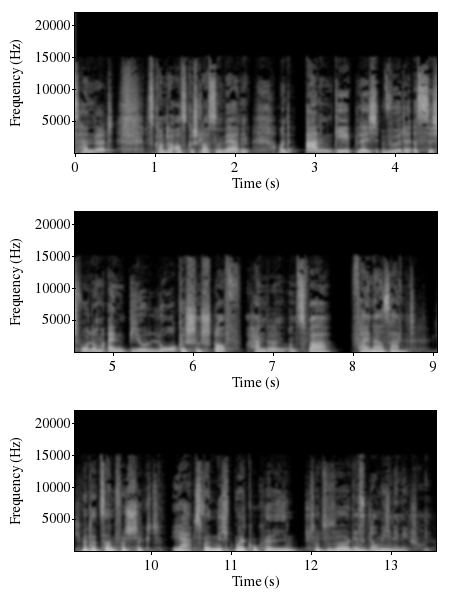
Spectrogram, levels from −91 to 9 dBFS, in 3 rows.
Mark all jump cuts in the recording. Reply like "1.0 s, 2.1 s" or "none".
11.9 s

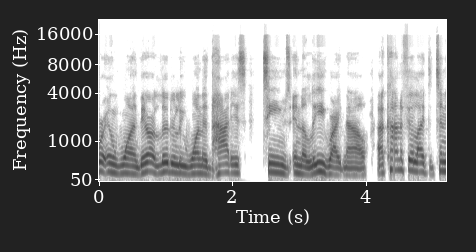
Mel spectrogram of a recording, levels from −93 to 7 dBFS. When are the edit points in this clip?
1.7 s, 4.1 s

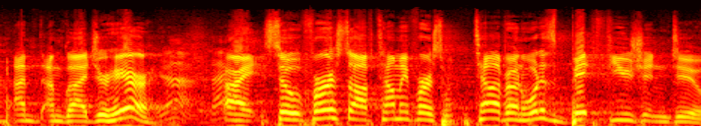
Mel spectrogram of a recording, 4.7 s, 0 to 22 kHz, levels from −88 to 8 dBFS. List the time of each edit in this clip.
none

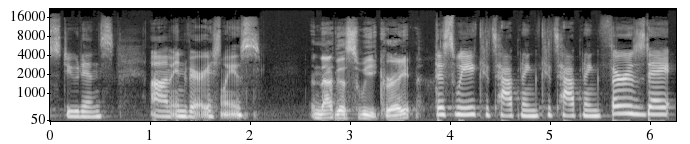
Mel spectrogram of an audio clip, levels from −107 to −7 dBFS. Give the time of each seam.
1.7 s, 2.9 s, 3.7 s, 4.9 s

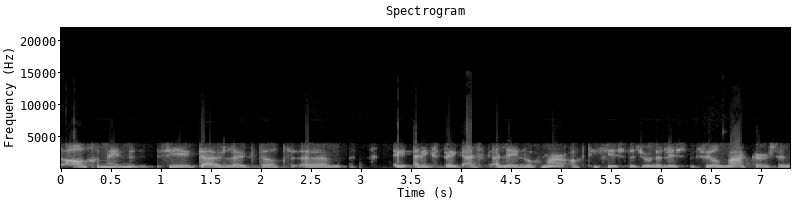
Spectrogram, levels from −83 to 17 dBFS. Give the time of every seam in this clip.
3.2 s

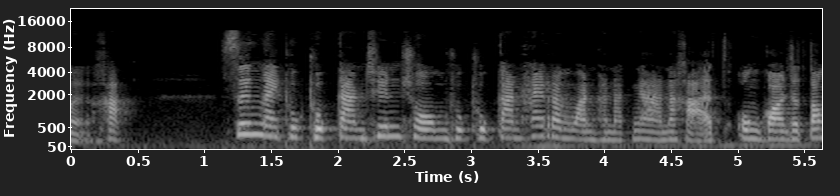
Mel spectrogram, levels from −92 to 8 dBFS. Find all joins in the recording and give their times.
none

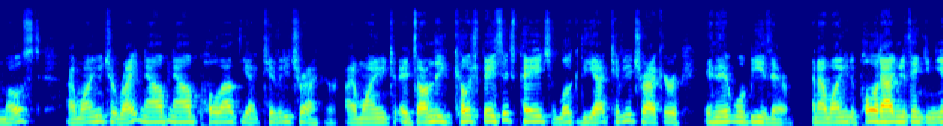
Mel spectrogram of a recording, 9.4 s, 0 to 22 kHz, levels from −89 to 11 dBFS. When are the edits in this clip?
1.7 s, 3.9 s, 5.7 s

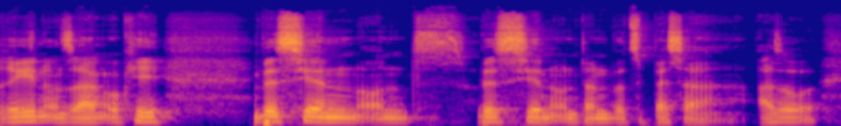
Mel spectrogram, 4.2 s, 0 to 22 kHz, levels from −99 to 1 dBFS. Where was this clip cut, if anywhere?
1.3 s, 2.4 s

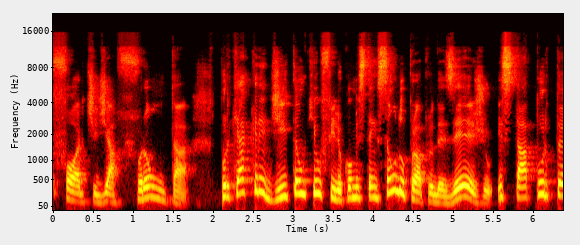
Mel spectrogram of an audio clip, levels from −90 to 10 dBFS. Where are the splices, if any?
none

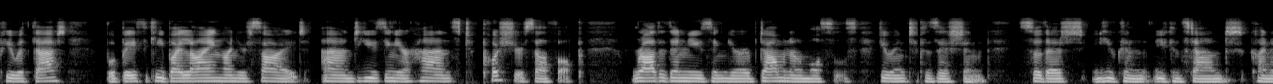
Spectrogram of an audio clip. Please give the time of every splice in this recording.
8.8 s, 9.2 s

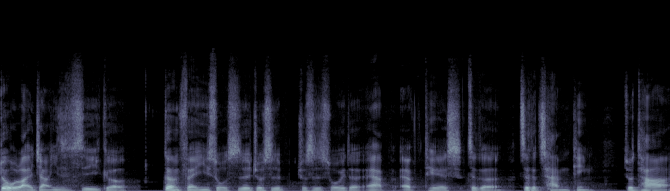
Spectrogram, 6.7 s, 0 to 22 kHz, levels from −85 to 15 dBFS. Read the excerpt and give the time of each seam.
1.4 s, 2.9 s, 3.7 s, 4.7 s, 5.1 s

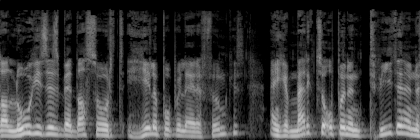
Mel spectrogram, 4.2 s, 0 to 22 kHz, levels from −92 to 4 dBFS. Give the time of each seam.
2.5 s

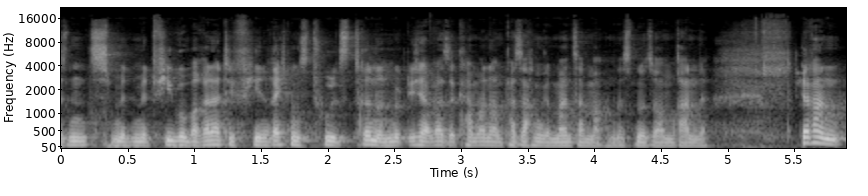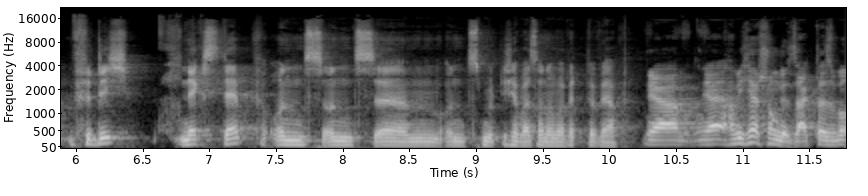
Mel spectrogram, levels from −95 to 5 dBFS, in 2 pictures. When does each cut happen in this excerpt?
none

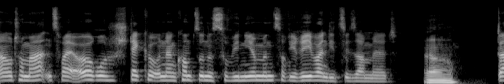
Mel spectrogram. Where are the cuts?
2.9 s, 3.4 s

